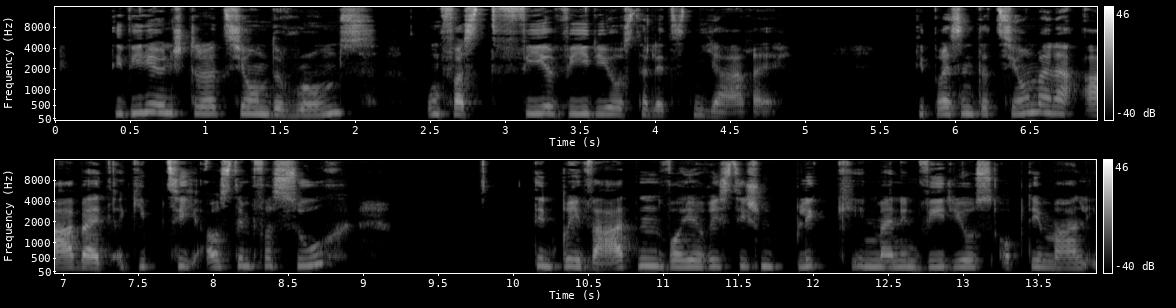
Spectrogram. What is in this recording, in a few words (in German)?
kommentar; Audiokommentare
